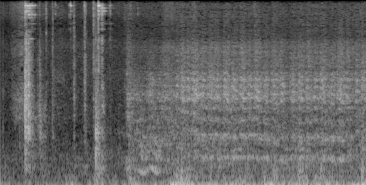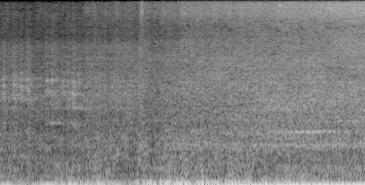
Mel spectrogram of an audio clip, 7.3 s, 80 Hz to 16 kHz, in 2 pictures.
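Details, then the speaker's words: 1971 Monte Carlo V8 unrun for about 30 years, started on gas with two-stroke oil squirted into the float bowls: a few clicks, then it catches into a deep, fairly even rumble that grows steadier. It runs pretty good. "runs pretty good that's just a little bit of gas that I had squirted into the uh the float bowls so that it would try and run for a little while at least while I could check things"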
